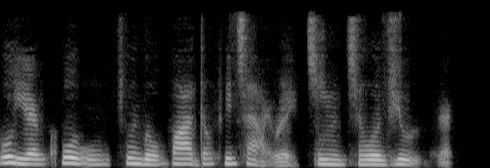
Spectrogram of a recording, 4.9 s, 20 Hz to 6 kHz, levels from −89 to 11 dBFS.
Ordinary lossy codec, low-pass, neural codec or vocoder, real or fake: AAC, 32 kbps; 5.4 kHz; codec, 16 kHz, 0.5 kbps, FreqCodec, larger model; fake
